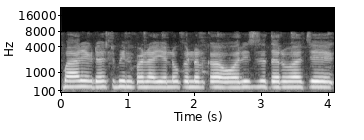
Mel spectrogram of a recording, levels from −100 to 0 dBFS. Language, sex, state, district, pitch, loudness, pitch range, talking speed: Hindi, female, Rajasthan, Bikaner, 235 Hz, -12 LUFS, 230-240 Hz, 160 wpm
